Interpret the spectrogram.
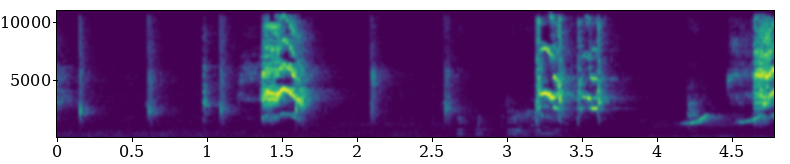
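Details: Indian ringneck parakeets calling and making sounds: loud harsh squawks and sharp clicks in short bursts, some rising whistled notes near the end, with a steady low hum in the background.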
